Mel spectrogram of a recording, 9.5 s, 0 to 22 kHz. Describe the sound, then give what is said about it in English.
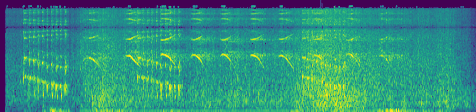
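Dolphins chatter in rapid buzzing click bursts mixed with a series of short, high, arching whistles, over a steady wash of water noise. No one speaks. “So that chattering sound is, if you've ever watched the TV show Flipper from the 1970s, they use that one constantly.”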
